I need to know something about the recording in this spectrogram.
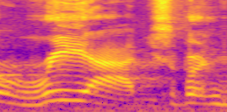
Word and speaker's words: Riyadh: It's not Riyadh. You pronounce it like it's Rio. Like you said Riyadh. It's Riyadh. Lima, that's in Peru.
